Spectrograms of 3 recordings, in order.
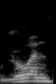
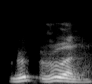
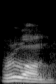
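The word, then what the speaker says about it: Rouen: How do I pronounce is it Rowan that you joined as well or Ruan? Ruan. Ru on.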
